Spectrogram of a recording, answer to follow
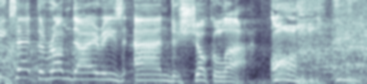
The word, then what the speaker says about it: Chocolat: the rum diaries and chocolate oh how did you pronounce that what how do you say that word Chocolat it's a French word for chocolate oh okay I didn't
